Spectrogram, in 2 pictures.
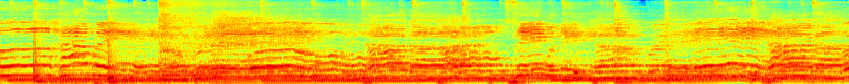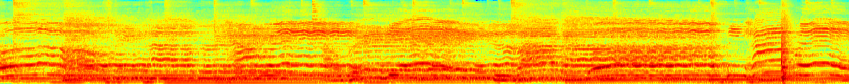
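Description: Gospel praise team singing into microphones: women's and a man's voices in harmony, amplified, over a sustained instrumental backing.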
